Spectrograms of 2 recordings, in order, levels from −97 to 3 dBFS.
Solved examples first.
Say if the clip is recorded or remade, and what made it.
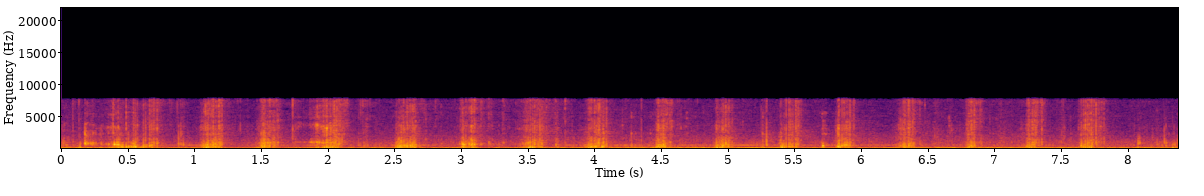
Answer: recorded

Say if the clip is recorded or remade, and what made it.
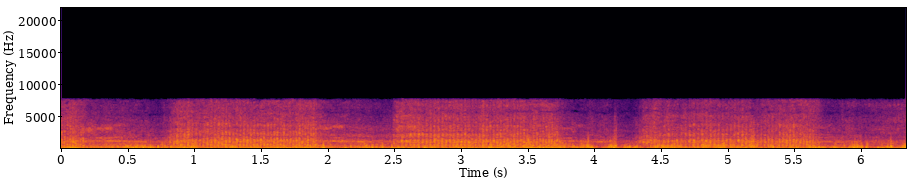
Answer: remade, vocoder, BigVGAN v2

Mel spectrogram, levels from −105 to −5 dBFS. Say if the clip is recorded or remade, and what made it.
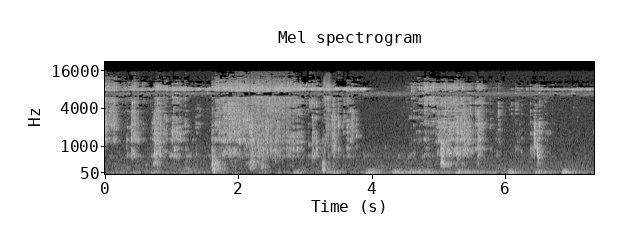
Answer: recorded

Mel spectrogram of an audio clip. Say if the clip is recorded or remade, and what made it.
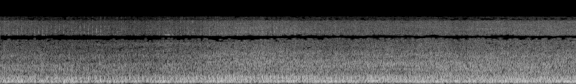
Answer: recorded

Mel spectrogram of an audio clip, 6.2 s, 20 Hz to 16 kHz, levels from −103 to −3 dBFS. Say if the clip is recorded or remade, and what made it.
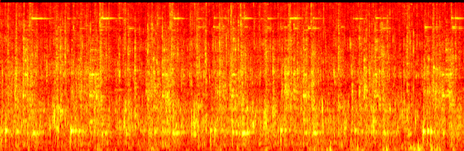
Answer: recorded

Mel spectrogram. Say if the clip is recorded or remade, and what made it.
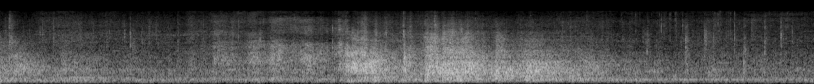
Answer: recorded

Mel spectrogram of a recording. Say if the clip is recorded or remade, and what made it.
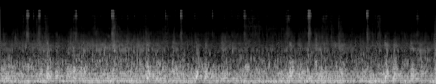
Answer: remade, vocoder, BigVGAN v2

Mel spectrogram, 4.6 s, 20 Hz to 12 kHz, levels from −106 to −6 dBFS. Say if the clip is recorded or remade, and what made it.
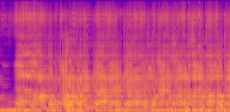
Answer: remade, vocoder, BigVGAN v2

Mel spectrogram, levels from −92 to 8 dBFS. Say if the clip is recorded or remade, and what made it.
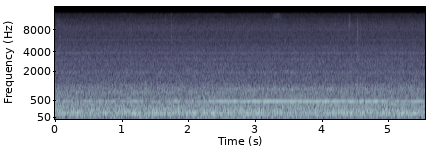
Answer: recorded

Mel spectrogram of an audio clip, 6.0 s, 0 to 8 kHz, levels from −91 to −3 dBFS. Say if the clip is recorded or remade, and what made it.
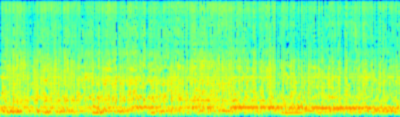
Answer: remade, vocoder, BigVGAN v2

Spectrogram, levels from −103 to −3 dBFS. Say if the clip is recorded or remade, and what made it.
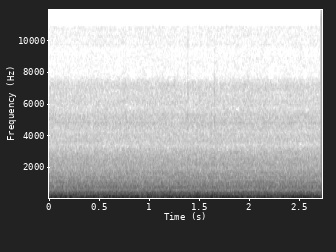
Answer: recorded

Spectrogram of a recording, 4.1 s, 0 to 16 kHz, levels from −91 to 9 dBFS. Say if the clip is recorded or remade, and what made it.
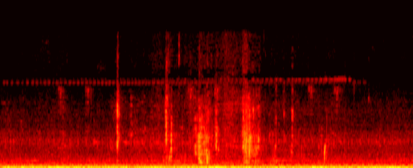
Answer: recorded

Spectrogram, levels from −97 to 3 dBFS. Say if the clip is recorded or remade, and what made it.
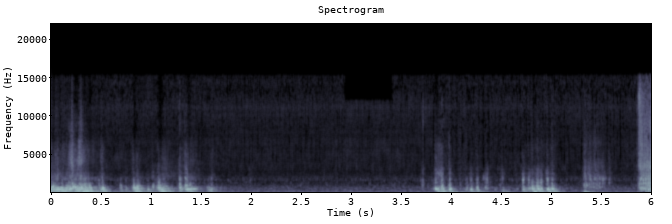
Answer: remade, vocoder, BigVGAN v2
